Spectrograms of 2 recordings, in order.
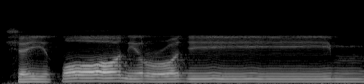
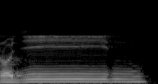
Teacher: Dan ditutupkan rapat mulut, menyempurnakan bunyi mim. Kalau tidak jadi rajin dengan macam huruf nun, itu salah ya, dia mestilah rajim.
